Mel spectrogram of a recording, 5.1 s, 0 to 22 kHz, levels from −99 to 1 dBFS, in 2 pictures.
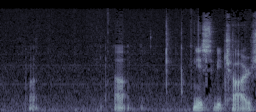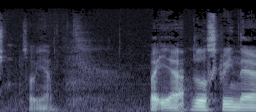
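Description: At 4.35 s, lasting until 4.39 s, there is a burst of lost LE Audio frames. The gap is about 37.5 ms, which fits five consecutive 7.5 ms LC3 frames going missing over the Bluetooth link. Instead of falling silent, the decoder fills the hole by replaying the last good spectrum with randomised signs. Any tonal content turns into a short, noisy smear. That smeared, hissy fill is what separates it from a plain dropout, which would be a clean cut to silence. Outside the gap, the light lossy compression leaves only slight codec texture.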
